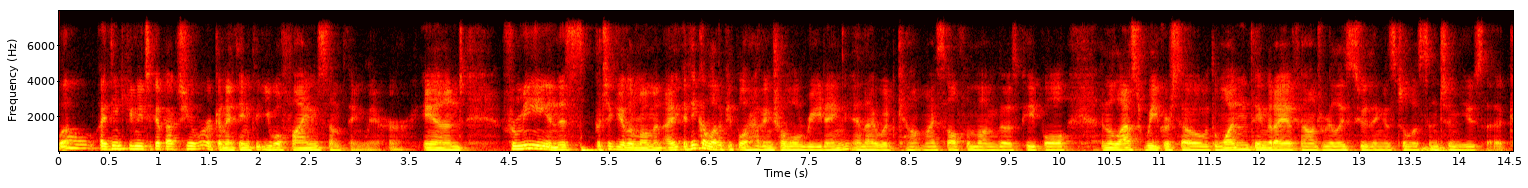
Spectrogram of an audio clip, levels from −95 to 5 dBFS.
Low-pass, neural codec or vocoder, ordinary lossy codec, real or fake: 7.2 kHz; none; Opus, 64 kbps; real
